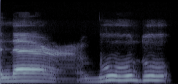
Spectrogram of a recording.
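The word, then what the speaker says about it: نَعْبُدُ: Iyyaka na'budu. Iya. Ini ada hukum at-tabi'i panjangnya 2 harokat. Kana. Kemudian ada ain sukun. Ain sukun itu sifatnya tawasud. Tawasupo. Tawasupo. Jangan sampai na. Tapi dialirkan sedikit.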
